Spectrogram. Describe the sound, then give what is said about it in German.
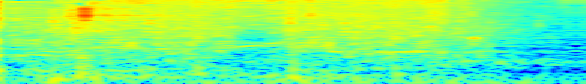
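Water trickles and swishes steadily for a couple of seconds as windshield wipers are switched on, a dense, continuous wet rushing at moderate loudness with a faint soft thump midway. No voices. “Ist das etwa Wasser? Warum ist es hier plötzlich so nass? Ich mach mal lieber meinen Scheibenwischer an.”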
